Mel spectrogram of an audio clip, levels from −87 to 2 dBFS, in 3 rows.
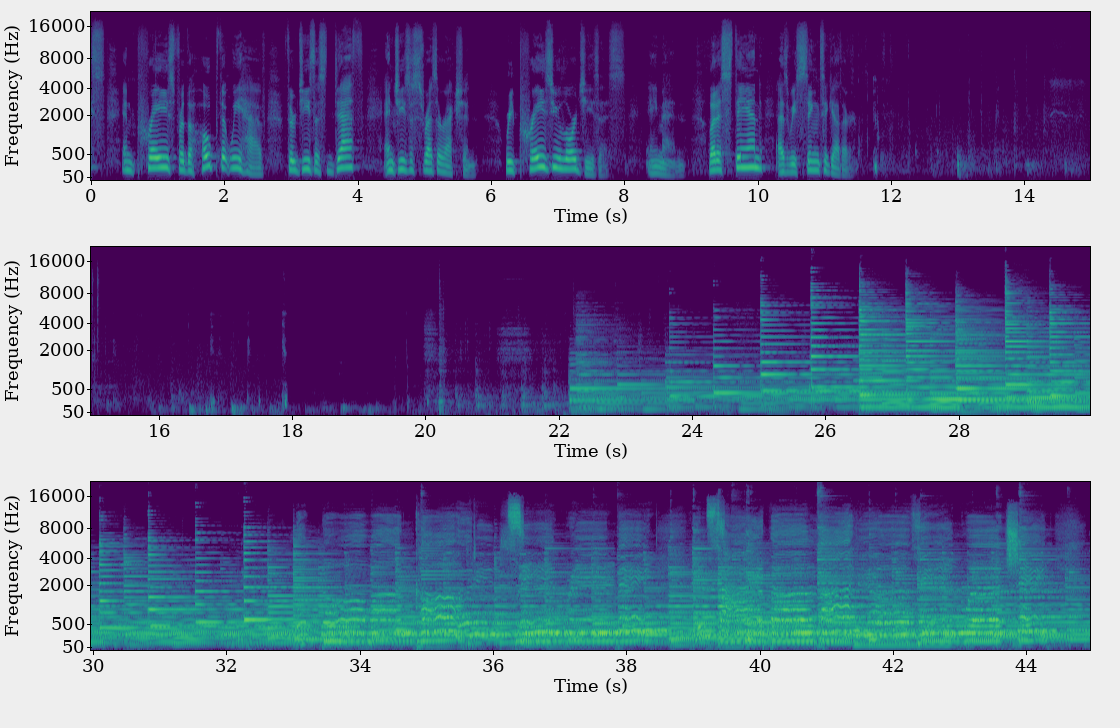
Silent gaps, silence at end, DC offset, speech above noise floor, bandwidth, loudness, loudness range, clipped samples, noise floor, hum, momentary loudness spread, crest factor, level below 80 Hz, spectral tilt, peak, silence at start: none; 0 s; under 0.1%; 38 dB; over 20 kHz; -26 LUFS; 15 LU; under 0.1%; -73 dBFS; none; 17 LU; 20 dB; -62 dBFS; -4.5 dB/octave; -8 dBFS; 0 s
